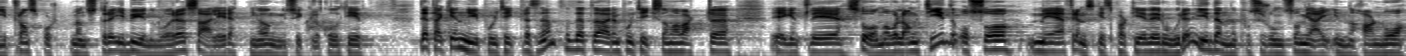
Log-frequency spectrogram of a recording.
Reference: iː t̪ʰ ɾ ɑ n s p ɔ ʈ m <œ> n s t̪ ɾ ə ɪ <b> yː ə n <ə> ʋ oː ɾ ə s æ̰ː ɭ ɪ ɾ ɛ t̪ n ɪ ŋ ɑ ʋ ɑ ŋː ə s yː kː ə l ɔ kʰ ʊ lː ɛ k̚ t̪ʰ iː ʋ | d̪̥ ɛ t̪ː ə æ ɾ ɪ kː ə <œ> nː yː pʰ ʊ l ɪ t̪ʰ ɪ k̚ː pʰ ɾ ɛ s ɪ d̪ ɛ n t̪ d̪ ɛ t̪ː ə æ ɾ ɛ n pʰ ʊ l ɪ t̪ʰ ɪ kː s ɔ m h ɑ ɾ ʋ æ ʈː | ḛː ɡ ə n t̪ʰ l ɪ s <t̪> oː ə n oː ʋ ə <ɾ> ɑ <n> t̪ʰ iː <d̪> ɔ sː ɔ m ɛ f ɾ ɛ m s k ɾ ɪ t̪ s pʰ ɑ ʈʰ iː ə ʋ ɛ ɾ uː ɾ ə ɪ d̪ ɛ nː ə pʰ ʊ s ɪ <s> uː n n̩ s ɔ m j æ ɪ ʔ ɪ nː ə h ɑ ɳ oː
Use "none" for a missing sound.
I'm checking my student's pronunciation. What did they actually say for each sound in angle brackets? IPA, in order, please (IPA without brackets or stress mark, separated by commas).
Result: œ, b, ə, ɛ, t̪, ɭ, ŋ, d̪, ʂ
